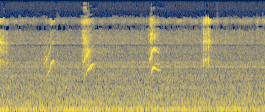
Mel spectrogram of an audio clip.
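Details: Canary uttering four clear rising chirps, spaced roughly one per second, each a brief upward-sweeping whistle, against constant low hum and background hiss.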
